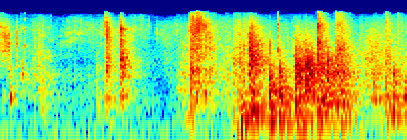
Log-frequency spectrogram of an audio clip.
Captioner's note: door opens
